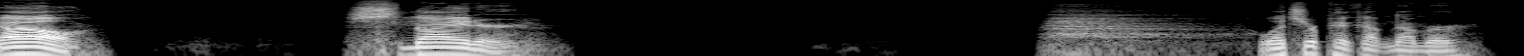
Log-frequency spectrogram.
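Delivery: loud, drawn-out rude tone full of attitude. Retelling how a worker at a pallet place spoke: imitating someone with an attitude. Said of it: "this guy right away had this attitude".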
